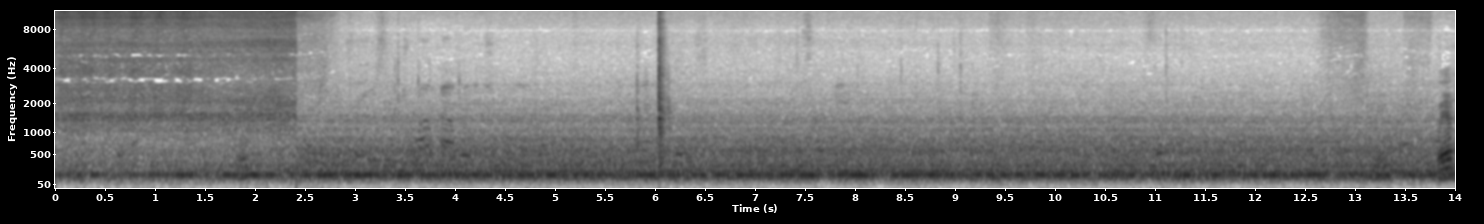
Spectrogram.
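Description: Dental air syringe blowing a steady hiss of air to dry the implant site, cutting off suddenly about two seconds in. After it a steady low hum remains, with one sharp click about six seconds in.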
